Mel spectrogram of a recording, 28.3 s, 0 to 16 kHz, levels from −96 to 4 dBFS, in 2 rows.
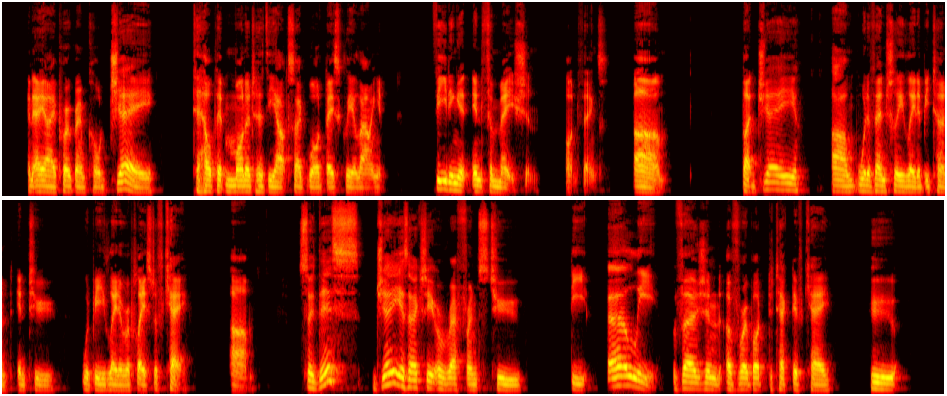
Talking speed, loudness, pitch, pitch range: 110 wpm, -29 LUFS, 105 Hz, 100-120 Hz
